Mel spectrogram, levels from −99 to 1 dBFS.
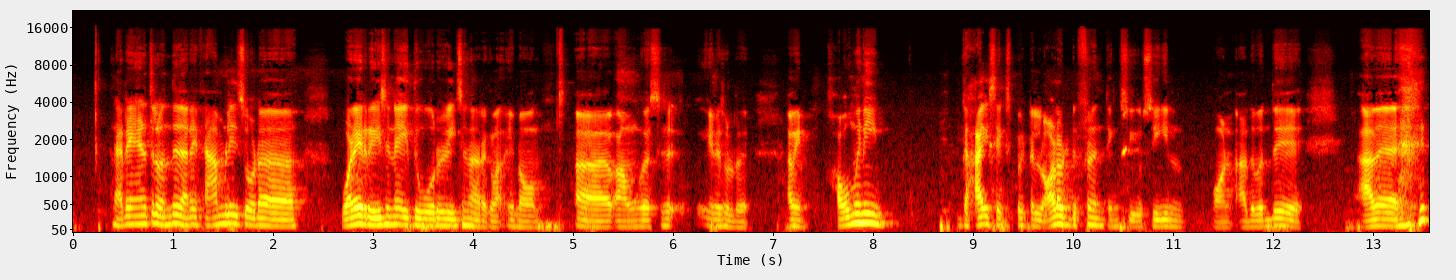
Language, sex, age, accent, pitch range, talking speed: Tamil, male, 20-39, native, 110-150 Hz, 65 wpm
